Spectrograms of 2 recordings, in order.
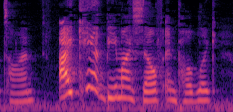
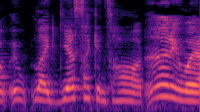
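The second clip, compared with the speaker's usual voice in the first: usual speaking voice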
